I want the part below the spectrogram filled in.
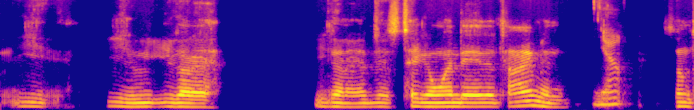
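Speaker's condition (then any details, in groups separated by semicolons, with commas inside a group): Cerebral palsy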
